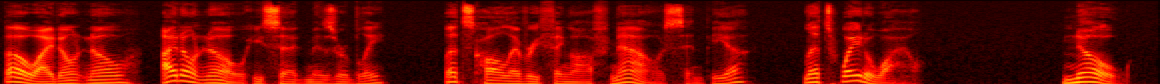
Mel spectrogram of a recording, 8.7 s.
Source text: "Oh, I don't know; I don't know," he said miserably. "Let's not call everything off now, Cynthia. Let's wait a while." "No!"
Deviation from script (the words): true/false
true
